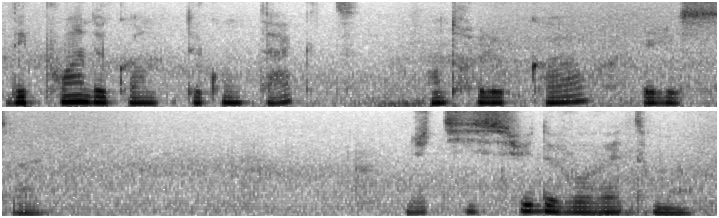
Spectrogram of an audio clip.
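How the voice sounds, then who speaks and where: A woman leading a guided yoga nidra meditation, giving gentle, unhurried instructions with long pauses. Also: low voice, fairly even intonation, a little hiss or hum, poor audio.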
